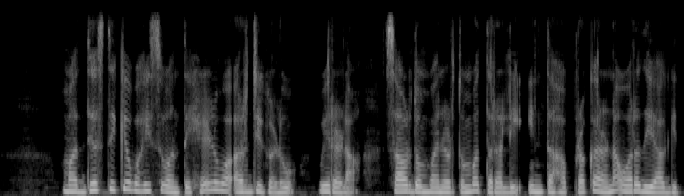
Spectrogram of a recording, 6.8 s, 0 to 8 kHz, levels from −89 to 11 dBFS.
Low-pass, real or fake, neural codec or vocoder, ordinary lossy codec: 7.2 kHz; real; none; none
